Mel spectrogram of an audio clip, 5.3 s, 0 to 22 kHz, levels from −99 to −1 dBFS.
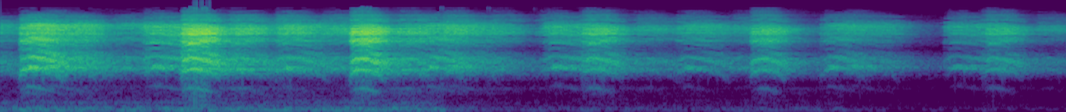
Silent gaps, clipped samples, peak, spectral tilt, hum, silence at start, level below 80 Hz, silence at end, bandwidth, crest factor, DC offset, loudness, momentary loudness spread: none; under 0.1%; 0 dBFS; 7 dB/octave; none; 0 s; -78 dBFS; 0 s; 16.5 kHz; 22 dB; under 0.1%; -17 LUFS; 19 LU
